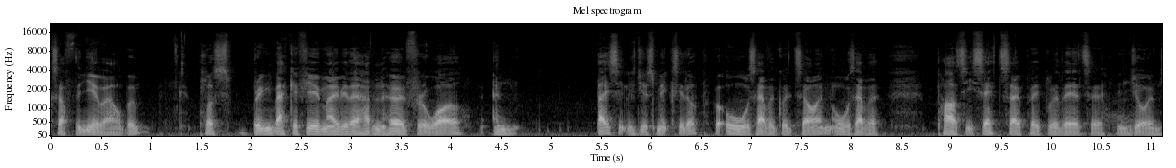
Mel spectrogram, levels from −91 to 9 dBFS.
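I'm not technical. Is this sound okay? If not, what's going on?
Yes, no faults to hear.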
